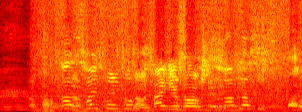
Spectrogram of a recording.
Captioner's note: people chatting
